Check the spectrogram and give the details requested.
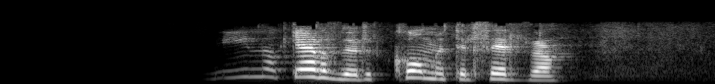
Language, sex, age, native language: Icelandic, female, 12, Icelandic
